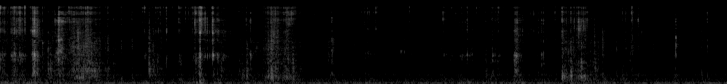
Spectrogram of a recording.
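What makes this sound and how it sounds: A utility-knife blade scrapes the scored surface of a solid blue soap bar into flakes. Crisp, bright, crunchy rasps dominate the first three seconds, then thin out into quieter, scattered scratchy strokes, with almost no low end.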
